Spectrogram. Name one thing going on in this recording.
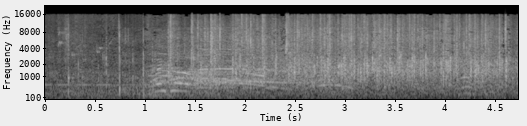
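A small crowd applauds outdoors.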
